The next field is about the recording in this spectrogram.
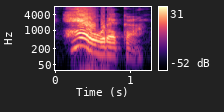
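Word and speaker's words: εὕρηκα: E aqui nós temos uma palavra iniciada por esse ditongo, eta, y, el, mas tem uma aspiração forte que vai alterar a pronúncia do ditongo el para réu.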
